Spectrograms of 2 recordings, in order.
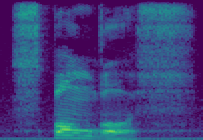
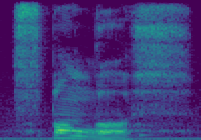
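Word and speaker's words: σπόγγος: Ghamma before Ghamma, Kappa, Chi, Xi is pronounced as Ni, as spongos, sponge, spongos, encomion, encomium, encomion, bronchos, throat, bronchos, larynx, larynx, windpipe, larynx.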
